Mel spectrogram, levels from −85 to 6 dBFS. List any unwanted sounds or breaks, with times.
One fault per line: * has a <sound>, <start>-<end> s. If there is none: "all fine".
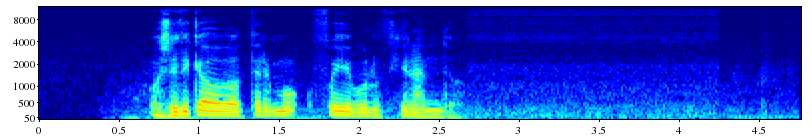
all fine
